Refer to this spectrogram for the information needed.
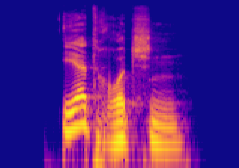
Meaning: dative plural of Erdrutsch
- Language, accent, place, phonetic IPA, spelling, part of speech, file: German, Germany, Berlin, [ˈeːɐ̯tˌʁʊt͡ʃn̩], Erdrutschen, noun, De-Erdrutschen.ogg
